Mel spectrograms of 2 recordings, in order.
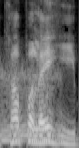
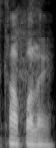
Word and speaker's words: Kapolei: I was going to say Kapolei, but it's not Kapolei. It's Kapolei. Keep going.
